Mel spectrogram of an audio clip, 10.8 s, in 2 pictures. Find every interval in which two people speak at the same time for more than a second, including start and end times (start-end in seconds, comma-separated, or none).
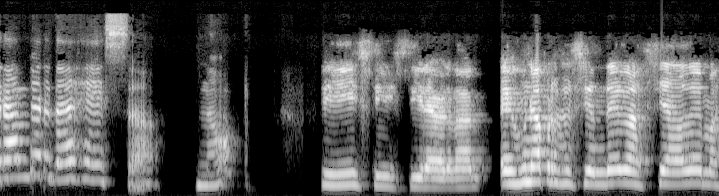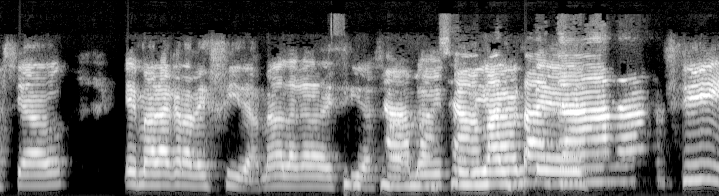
8.0-9.8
